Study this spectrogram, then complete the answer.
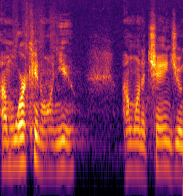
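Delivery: soft, hushed and reassuring; a gentle, loving God consoling his son; tender voice of God. Retold or imitated. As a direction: comfort him quietly like a loving father. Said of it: "He goes".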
